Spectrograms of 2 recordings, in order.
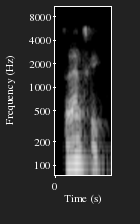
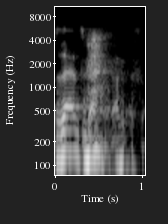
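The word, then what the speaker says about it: Zelenko: Zalinski. Zilinsko. No, hold on. I definitely got his name wrong. I hope it's not Zilinski. No, it's Zilinsko.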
